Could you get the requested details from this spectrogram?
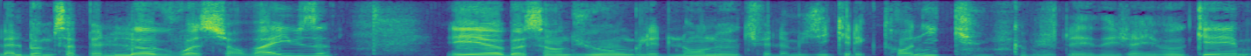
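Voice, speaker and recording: A man with an unremarkable speaking voice talks at a fairly quick pace and medium pitch, with lively intonation and a dry, close sound with no echo. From Amiens, Picardy, France. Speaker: radio host. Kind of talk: casual radio music show.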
